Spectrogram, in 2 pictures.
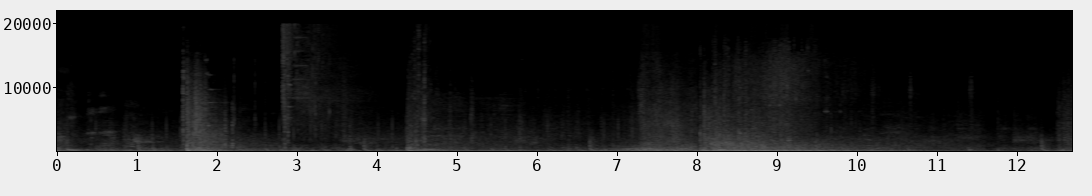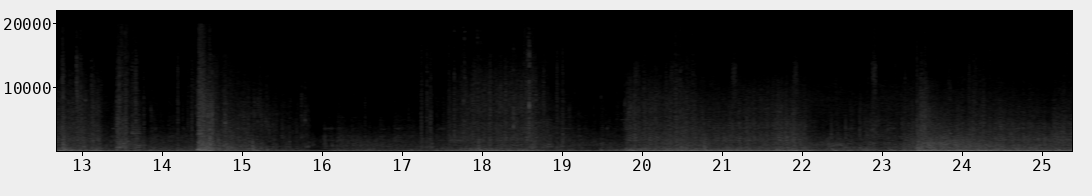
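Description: Missile explosions in the video game Resident Evil Requiem boom and rumble in repeated bursts, with heavy blasts and continuous gunfire over the whole stretch under occasional talk.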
